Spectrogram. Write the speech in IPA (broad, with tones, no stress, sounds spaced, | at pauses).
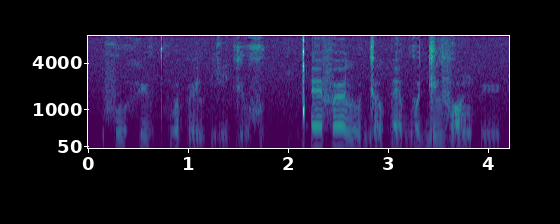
f u˧ h y˧ kʷʰ œ˧ p ø˩ lʲ p j i˩ kʲ u˩ xʷ | ǃʼ ɛ˥ f œ˥ l u˧ ɡʲ ɔ˧ l p ɛ˧ ɡʷ œ˥ ɡʲ ə˥ lʲ v ɔ˧ n p y˧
